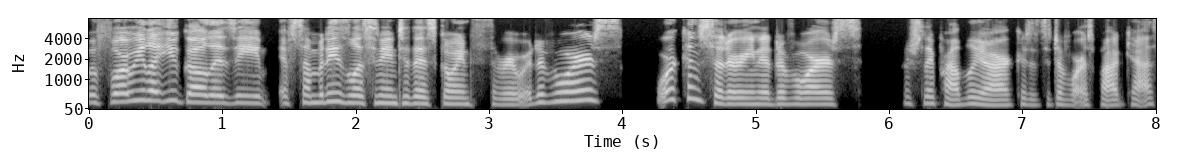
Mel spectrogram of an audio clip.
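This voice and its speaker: In an American accent, the speaker races along at a very fast pace with lively intonation. The recording is very clean with a silent background and a dry, close sound with no echo. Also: woman, fairly high pitch for a woman. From New York. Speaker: podcast host. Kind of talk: interview.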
